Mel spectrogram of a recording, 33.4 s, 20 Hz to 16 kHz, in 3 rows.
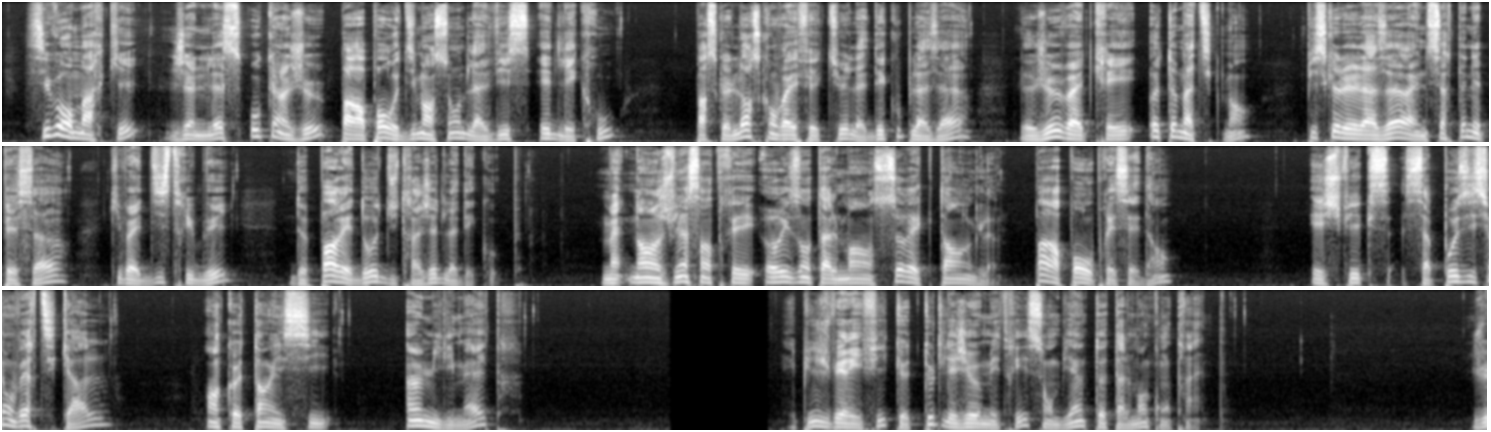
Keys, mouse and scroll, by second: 11.0-11.8 drag, 17.2-19.4 drag, 19.9 right click, 21.7 click, 22.6 click, 23.5 click, 23.6 right click, 24.5 click, 25.6 Return, 27.2 Escape, 28.9 click, 30.3 click, 30.5 Escape.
